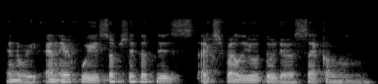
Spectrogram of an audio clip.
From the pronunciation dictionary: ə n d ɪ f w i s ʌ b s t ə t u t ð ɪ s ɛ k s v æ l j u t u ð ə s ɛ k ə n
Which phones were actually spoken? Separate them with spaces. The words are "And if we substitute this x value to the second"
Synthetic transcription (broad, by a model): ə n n ɪ f w i s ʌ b s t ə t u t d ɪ s ɛ k s p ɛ l j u t u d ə s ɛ k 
